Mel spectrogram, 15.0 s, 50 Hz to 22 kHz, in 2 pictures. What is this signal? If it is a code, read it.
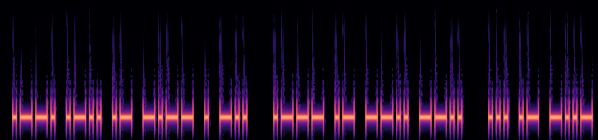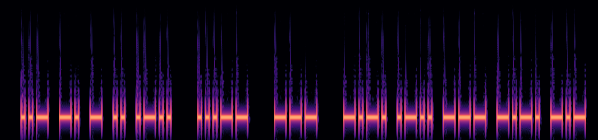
Morse code, heard as a keyed tone, about 25 wpm, 700 Hz. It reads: PLAYED JAZZ SAX UNTIL 3 O CLOCK
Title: Pangram Challenge v2 - 25wpm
